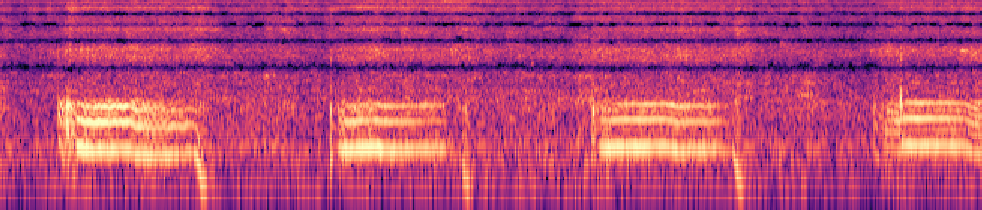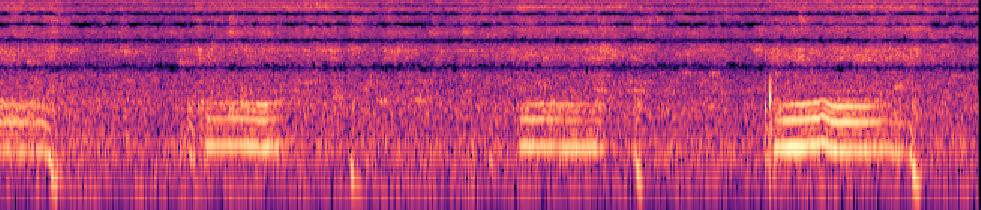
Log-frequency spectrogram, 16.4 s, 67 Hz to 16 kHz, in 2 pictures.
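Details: Baby asleep after finishing an 8 oz feed, snoring: regular tonal snores about every two seconds, roughly 26 breaths a minute, with steady room hum behind.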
